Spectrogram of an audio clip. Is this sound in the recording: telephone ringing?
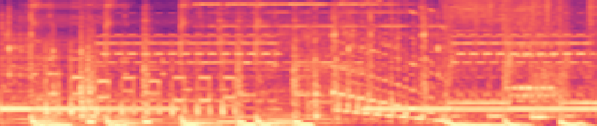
yes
